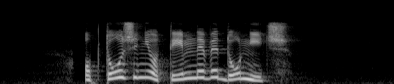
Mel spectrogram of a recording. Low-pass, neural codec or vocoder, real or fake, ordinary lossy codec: 7.2 kHz; none; real; none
